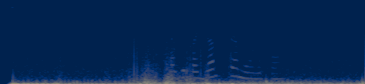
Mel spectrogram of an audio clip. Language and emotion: Russian, neutral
